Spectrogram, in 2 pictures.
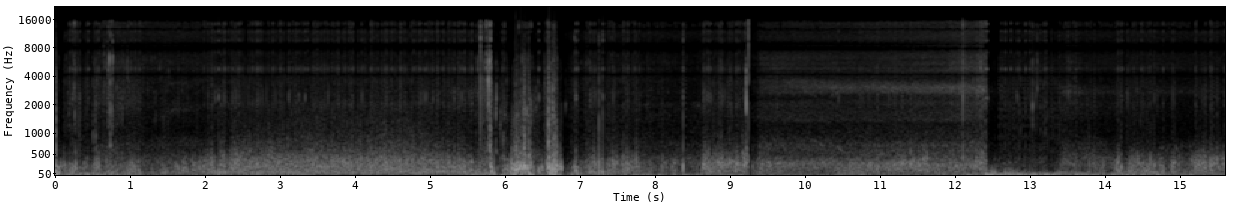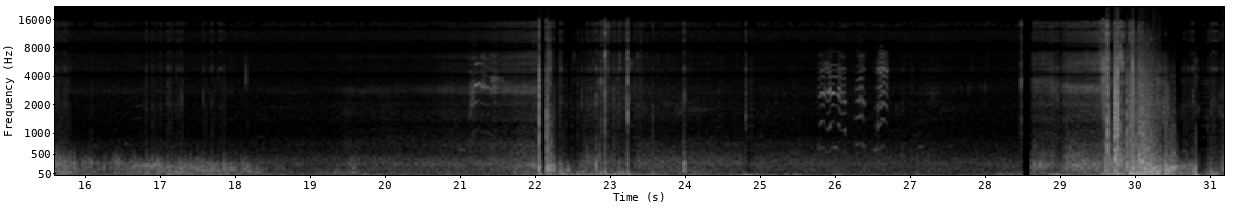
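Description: Sea surf and water sloshing around a handheld camera at the waterline, a steady low rumbling wash with wind buffeting the microphone. A few sudden loud splashes break through, the loudest about six seconds in and again near the end.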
